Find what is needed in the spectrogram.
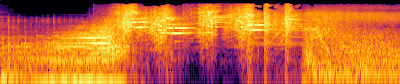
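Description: Dramatic music, with a cluster of sharp crashing, shattering hits with bright ringing about a second and a half in: fight sound effects as a figure is smashed apart.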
